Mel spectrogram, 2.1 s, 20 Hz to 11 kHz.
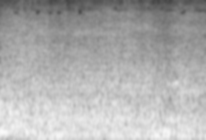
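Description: Supercharged, alcohol-burning 8.2-litre Chevy V8 held at high revs in a burnout, the rear tyres spinning and smoking; a loud, steady blend of engine and tyre noise.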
